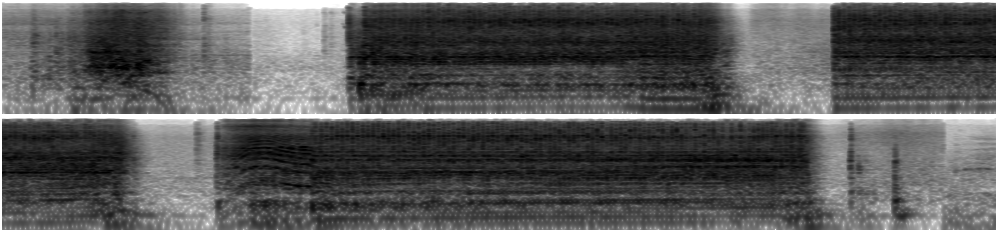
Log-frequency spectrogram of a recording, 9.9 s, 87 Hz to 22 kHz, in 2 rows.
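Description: A power drill drives normal screws into a large piece of wood inside an LT35 camper van, three long whirring bursts separated by short pauses, loud and close.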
